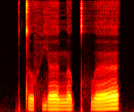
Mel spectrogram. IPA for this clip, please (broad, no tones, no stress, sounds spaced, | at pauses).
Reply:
t ʊ f j ɜ n ʌ kʷʰ ɜ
